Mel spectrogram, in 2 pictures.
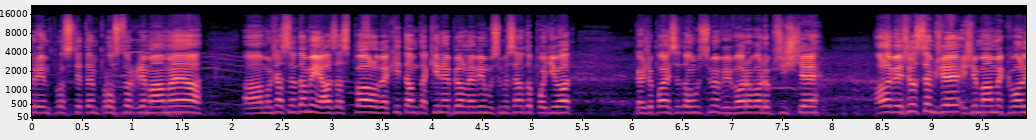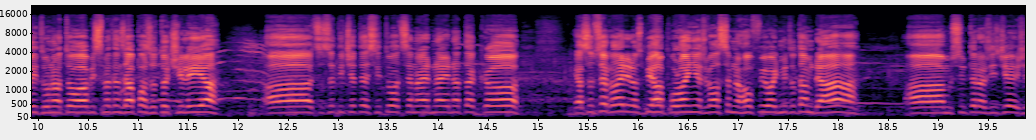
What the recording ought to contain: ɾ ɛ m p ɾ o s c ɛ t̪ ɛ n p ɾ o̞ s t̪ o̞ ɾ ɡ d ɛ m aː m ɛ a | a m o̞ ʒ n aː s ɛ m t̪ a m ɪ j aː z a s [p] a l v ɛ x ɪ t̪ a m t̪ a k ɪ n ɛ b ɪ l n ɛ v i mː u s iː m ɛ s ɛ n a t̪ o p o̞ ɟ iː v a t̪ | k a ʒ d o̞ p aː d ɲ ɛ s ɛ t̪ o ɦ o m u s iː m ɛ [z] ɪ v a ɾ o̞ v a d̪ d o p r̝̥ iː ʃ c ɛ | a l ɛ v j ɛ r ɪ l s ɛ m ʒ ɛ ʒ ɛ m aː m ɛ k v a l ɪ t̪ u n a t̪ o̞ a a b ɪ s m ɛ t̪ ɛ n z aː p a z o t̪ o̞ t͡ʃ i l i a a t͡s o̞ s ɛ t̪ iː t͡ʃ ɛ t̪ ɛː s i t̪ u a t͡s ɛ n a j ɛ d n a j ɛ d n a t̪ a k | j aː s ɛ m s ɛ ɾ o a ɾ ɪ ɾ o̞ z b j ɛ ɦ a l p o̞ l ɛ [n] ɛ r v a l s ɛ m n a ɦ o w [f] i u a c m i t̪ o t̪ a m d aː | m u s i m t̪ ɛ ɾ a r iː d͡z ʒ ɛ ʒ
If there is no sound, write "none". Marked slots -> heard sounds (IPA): p, v, ɲ, f

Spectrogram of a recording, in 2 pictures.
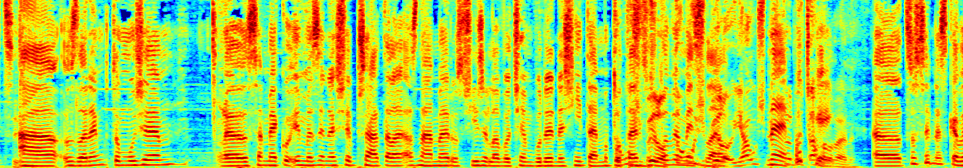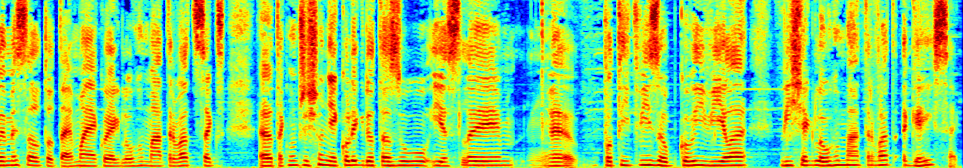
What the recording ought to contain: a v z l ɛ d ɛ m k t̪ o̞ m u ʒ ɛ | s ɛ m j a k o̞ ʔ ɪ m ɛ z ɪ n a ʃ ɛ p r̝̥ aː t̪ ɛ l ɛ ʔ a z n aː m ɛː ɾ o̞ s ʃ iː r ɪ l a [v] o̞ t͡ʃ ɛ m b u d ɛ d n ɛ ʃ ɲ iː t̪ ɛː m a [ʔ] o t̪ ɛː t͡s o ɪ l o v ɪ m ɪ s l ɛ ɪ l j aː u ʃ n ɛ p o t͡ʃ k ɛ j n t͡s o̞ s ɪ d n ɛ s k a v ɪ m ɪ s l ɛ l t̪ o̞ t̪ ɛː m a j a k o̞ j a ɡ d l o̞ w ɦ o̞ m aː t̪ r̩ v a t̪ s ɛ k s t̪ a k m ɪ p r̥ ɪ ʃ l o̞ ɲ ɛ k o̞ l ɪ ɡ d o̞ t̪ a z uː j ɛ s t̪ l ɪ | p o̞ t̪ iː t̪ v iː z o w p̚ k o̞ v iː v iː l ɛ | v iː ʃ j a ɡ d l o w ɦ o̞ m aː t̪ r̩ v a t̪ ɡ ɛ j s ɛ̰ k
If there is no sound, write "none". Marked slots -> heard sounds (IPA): v, p

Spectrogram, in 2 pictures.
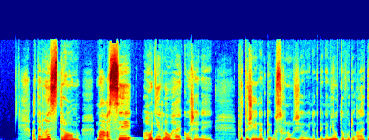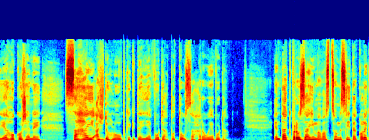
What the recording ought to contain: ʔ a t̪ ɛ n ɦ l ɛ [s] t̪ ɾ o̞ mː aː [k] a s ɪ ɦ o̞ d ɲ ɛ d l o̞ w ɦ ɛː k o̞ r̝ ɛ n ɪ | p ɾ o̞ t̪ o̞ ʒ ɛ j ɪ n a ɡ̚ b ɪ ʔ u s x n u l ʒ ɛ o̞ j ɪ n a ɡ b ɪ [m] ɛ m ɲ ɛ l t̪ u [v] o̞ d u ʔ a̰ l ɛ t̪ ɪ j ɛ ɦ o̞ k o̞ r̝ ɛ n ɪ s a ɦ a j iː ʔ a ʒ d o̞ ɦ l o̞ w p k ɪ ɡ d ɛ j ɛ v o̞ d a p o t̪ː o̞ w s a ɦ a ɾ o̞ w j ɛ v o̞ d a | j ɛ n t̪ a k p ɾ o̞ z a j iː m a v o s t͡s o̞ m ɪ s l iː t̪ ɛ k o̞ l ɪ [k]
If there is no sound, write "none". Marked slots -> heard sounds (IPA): s, ʔ, n, v, k

